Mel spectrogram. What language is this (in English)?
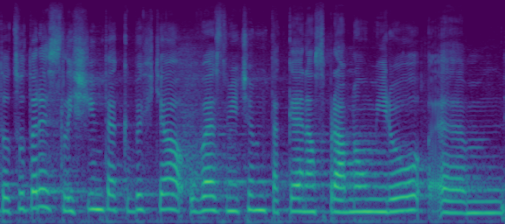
Czech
